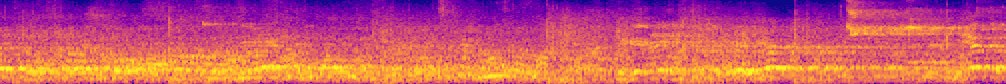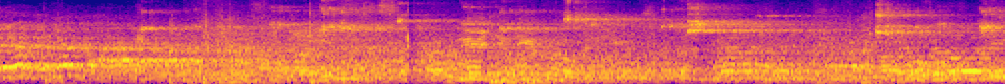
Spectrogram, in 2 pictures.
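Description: Young men call out to each other across the hall.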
